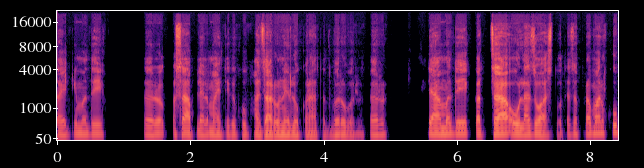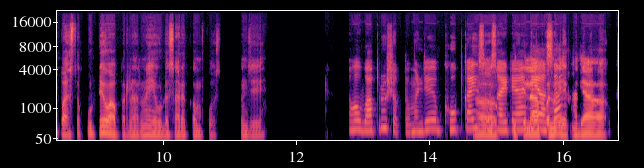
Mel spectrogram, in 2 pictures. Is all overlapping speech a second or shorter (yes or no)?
no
